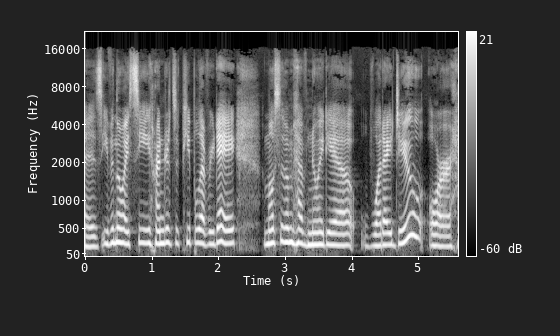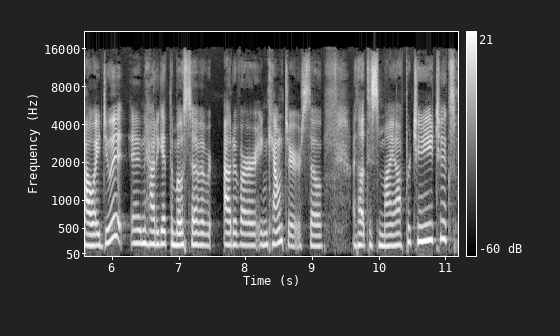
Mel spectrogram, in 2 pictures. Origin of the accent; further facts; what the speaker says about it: Niagara region, Ontario, Canada; I'm born and raised in Canada, in the Niagara region. So I grew up pretty close to the border.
